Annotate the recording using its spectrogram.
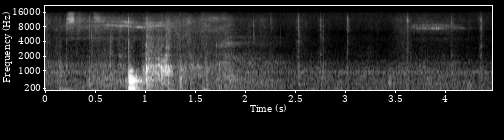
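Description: Paper rustling as pages of a book are leafed through, with a soft thump about a second in and faint scattered clicks afterwards.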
